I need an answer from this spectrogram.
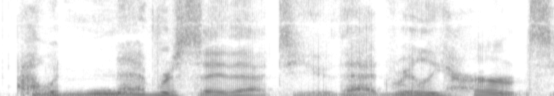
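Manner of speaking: mildly hurt, pitch climbing, slowing at the end; acted wounded protest. Words person answering a careless remark, mildly wounded. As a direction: protest as the injured party.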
